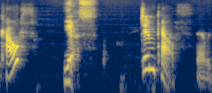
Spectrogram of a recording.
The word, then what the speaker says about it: Kouf: Do we pronounce his last name Kouf?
